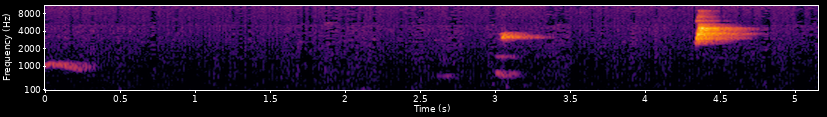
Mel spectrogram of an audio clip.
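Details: Pet Senegal parrot in a small cage, recorded from another room: a short mid-pitched note, a brief higher chirp after a long pause, then a loud, harsh, squawk-like burst near the end, with silence between.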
